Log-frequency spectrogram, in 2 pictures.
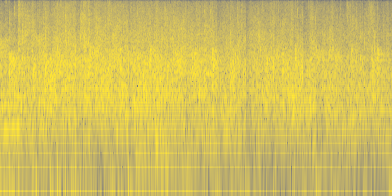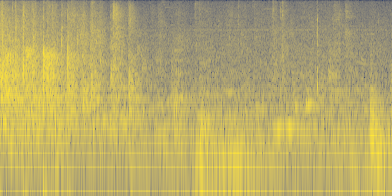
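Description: Audience applause at a school pledge ceremony, loud and dense for about six seconds, then thinning into scattered claps with faint chatter as it fades.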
